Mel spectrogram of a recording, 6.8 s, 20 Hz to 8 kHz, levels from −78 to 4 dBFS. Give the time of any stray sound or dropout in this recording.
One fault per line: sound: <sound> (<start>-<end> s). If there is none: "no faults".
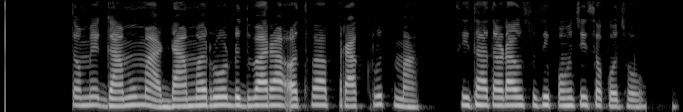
no faults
